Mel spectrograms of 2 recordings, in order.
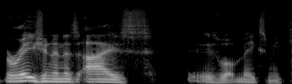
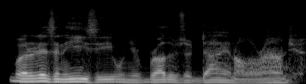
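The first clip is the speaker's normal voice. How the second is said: usual speaking voice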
